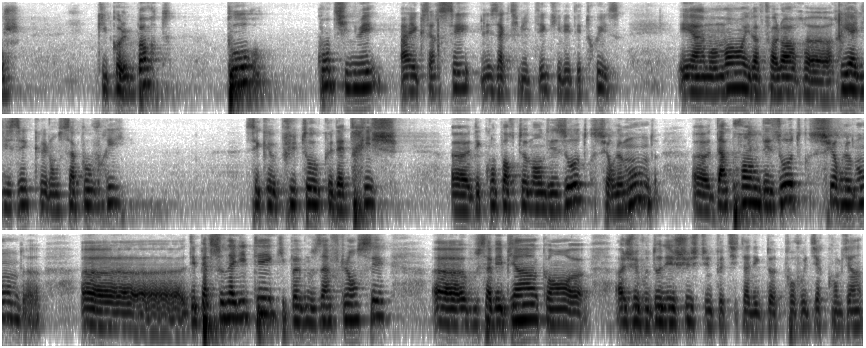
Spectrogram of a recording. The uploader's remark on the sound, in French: Retransmission de sa conférence lors des Rencontres des intelligences animales 2023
